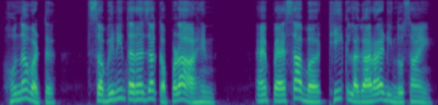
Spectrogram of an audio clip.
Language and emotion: Sindhi, neutral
